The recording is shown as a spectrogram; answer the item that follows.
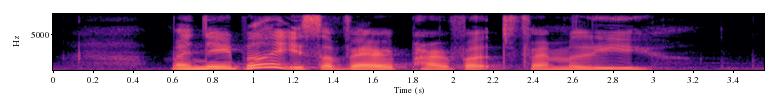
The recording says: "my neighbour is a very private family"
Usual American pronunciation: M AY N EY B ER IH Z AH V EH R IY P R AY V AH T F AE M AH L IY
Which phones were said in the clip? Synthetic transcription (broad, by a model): M AY N EY B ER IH S AH V EH R IY P AY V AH T F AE M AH L IY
